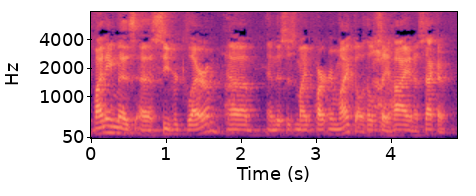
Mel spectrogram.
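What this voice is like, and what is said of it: Announcer-style radio voice. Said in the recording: “Put on your radio voice.”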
